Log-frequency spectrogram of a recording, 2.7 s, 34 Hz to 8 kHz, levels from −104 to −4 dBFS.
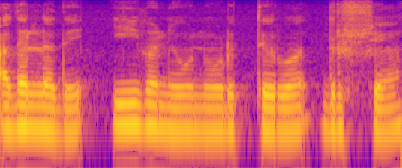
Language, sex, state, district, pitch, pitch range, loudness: Kannada, male, Karnataka, Dakshina Kannada, 120 Hz, 120-125 Hz, -20 LUFS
